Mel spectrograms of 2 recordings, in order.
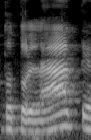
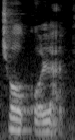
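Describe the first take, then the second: First: The word starts with a t sound. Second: The word starts with a ch sound. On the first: The speaker calls it wrong. "tampoco las distorsiona" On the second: The speaker calls it right. "ya diga chocolate"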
